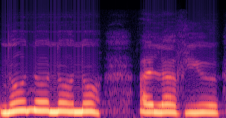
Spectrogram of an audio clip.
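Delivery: high, loud, hurried pleading; pleading protest. Retold or imitated. Son pleads with his angry wife, high and loud. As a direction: rush to reassure her, voice jumping up.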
